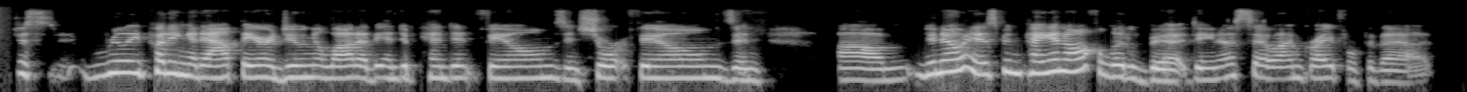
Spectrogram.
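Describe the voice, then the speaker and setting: A woman with a slight Southern accent is heard in a very clean recording with a silent background. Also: fairly high pitch for a woman, ordinary pitch variation, moderate pace. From North Carolina. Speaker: actor. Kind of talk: interview.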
